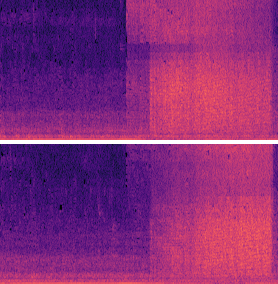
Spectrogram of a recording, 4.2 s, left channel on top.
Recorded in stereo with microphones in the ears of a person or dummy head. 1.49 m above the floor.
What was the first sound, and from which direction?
Keys jangling, 65° left (ahead or behind).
